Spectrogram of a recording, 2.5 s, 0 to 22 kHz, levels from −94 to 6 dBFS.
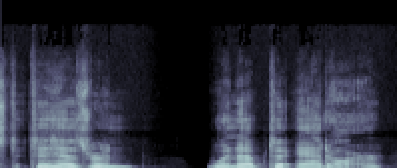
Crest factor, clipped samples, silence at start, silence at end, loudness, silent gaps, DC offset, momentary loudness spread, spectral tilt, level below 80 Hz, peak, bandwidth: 16 dB; under 0.1%; 0 s; 0.1 s; -20 LUFS; none; under 0.1%; 8 LU; -5.5 dB/octave; -46 dBFS; -4 dBFS; 15 kHz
